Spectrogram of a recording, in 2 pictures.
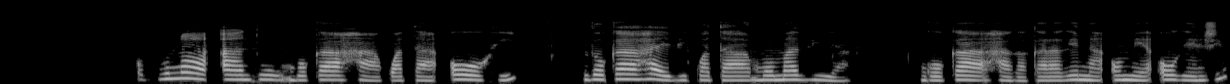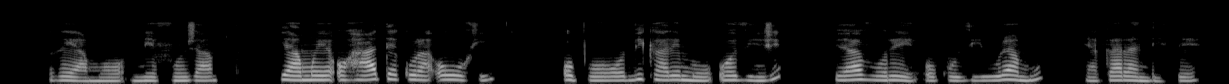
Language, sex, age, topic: Oshiwambo, male, 18-24, agriculture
